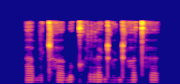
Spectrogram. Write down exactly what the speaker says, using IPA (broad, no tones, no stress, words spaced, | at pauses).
abaʈʰʌɠu kʰrʌɖʱu ɖʱʌt̪ʰə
